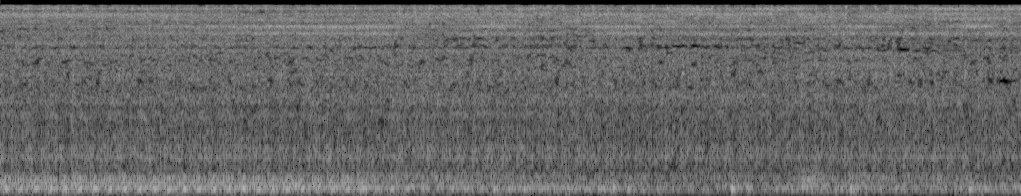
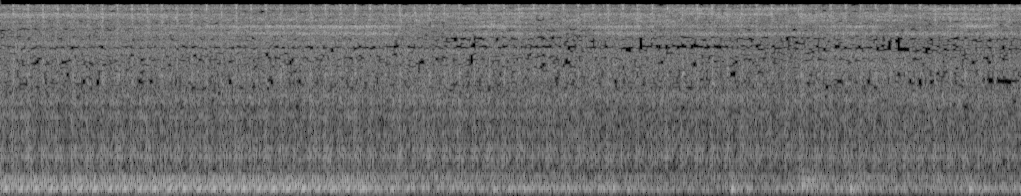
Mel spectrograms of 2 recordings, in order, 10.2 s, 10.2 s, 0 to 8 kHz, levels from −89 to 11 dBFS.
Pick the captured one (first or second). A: second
